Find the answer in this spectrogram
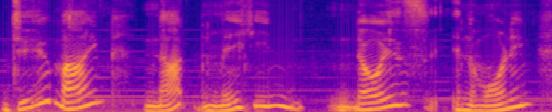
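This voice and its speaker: A man puts on a high-pitched character voice with very wide pitch swings. He speaks very slowly over clear background music. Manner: annoyed, scolding.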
